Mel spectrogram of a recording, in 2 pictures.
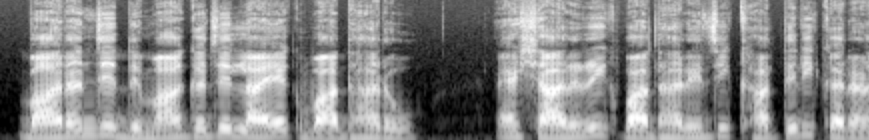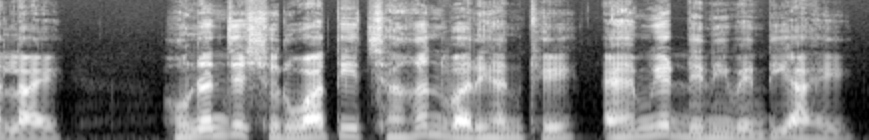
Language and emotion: Sindhi, neutral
